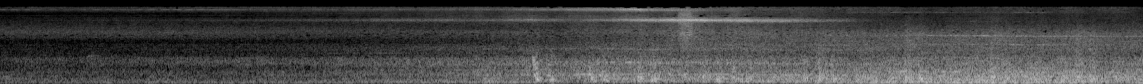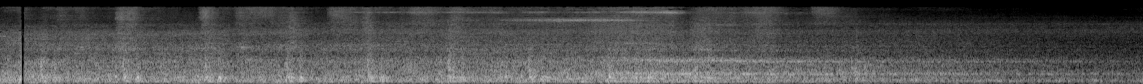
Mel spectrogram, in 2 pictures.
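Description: KTX high-speed train passing on a curve. The rolling noise of its wheels and cars builds from about four seconds in, with high wheel squeal, stays loud for most of the pass, then fades as it runs away.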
